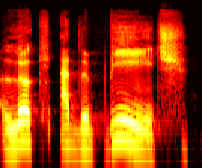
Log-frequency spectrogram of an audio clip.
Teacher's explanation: c'est bien look at the beach et pas un i court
